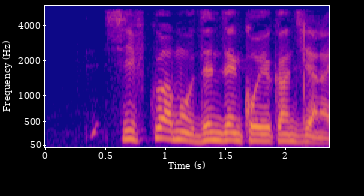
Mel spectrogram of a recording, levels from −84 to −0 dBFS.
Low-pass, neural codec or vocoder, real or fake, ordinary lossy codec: 5.4 kHz; none; real; AAC, 48 kbps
